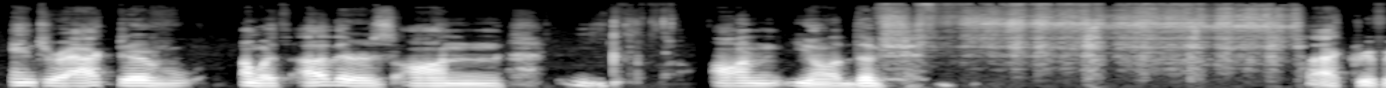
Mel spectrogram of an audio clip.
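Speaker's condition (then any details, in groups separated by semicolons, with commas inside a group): Stuttering; prolonged sounds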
